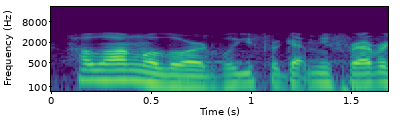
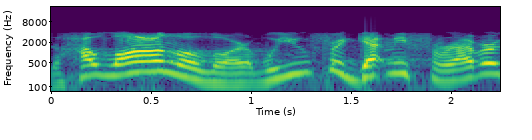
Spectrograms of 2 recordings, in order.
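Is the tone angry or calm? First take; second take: calm; angry. First: It is said calmly, without anger. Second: It is said angrily and boldly.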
